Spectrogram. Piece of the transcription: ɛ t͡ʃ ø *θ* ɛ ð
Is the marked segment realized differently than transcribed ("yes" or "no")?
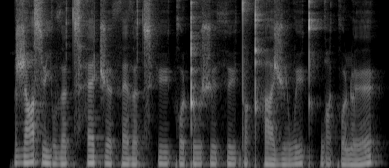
no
